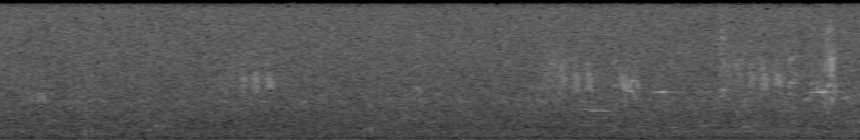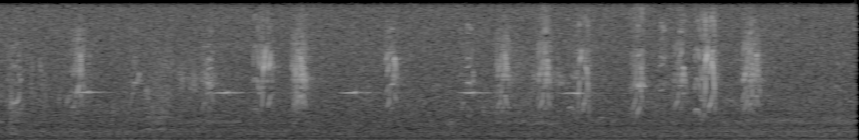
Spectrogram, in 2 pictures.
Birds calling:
Pygmy Batis (Batis perkeo), White-browed Sparrow-Weaver (Plocepasser mahali)

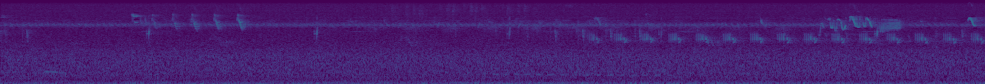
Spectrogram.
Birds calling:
African Goshawk (Accipiter tachiro), Yellow-breasted Apalis (Apalis flavida)

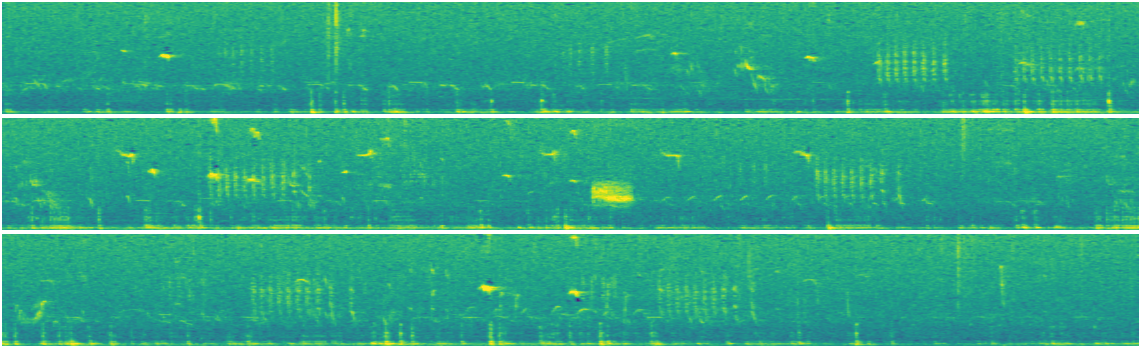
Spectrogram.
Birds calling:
Slate-colored Boubou (Laniarius funebris), Crested Francolin (Ortygornis sephaena), Mariqua Sunbird (Cinnyris mariquensis), Rufous Chatterer (Argya rubiginosa)

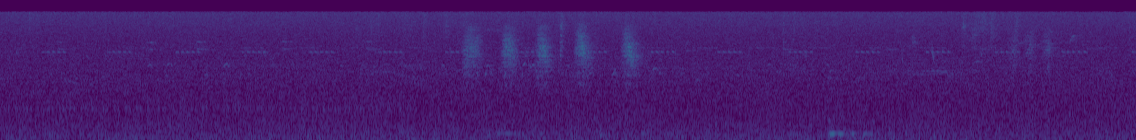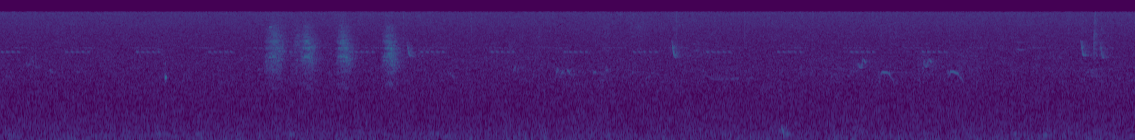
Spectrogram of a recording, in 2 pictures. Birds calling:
Mariqua Sunbird (Cinnyris mariquensis), Northern Puffback (Dryoscopus gambensis)

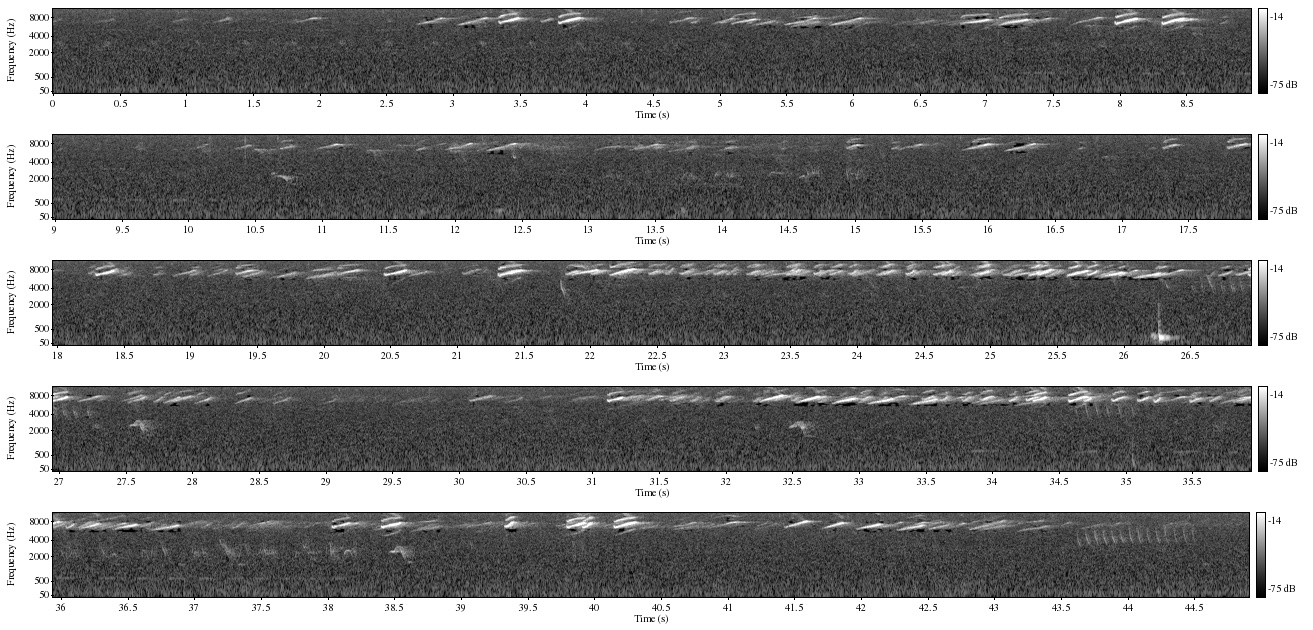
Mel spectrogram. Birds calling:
Red-cheeked Cordonbleu (Uraeginthus bengalus)

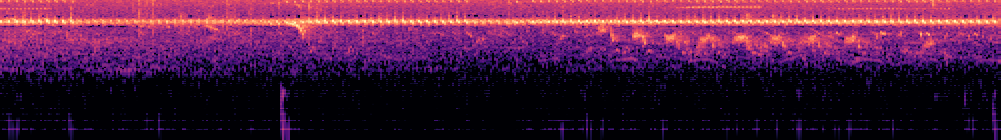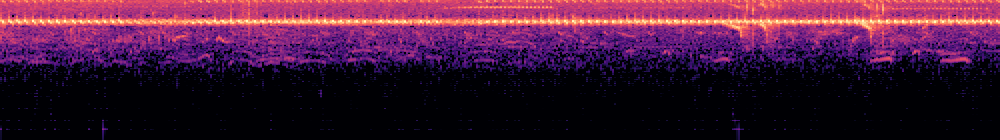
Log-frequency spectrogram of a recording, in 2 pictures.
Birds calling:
White Helmetshrike (Prionops plumatus)

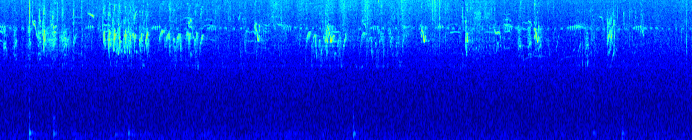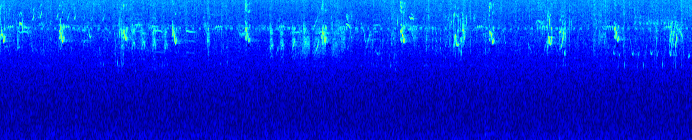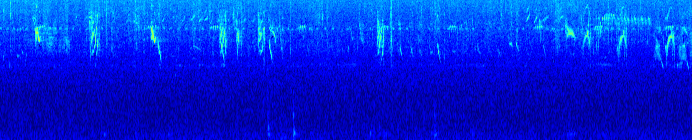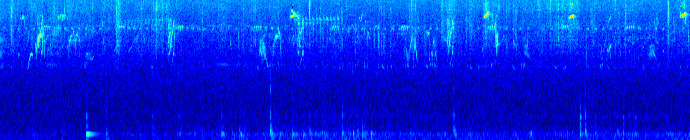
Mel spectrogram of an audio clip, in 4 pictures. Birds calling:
Scarlet-chested Sunbird (Chalcomitra senegalensis), Chestnut Sparrow (Passer eminibey)

